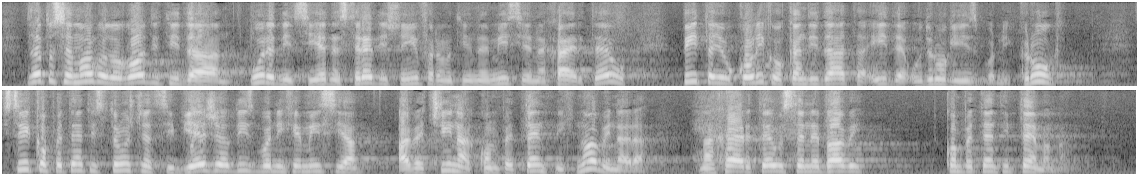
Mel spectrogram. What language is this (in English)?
Croatian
